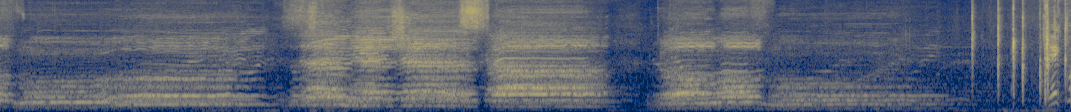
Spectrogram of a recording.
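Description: A crowd of men and women sings together outdoors.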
